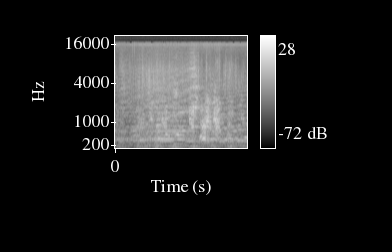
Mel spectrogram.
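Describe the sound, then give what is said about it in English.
Dogs barking and yipping as a mixed pack of hounds and terriers gives chase, a few sharp calls rising over a steady rumbling background of running and commotion. “Dozens of dogs gallop at their heels, hounds and terriers, retrievers and mutts.”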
